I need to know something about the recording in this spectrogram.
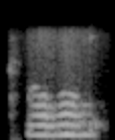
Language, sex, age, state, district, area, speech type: Manipuri, female, 30-45, Manipur, Kangpokpi, urban, conversation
